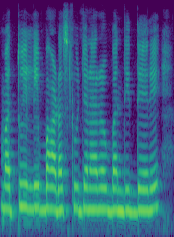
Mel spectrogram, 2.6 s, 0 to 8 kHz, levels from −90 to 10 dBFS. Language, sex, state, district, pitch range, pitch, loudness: Kannada, female, Karnataka, Bidar, 230-250 Hz, 240 Hz, -15 LUFS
